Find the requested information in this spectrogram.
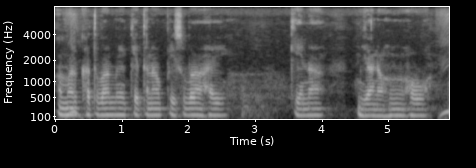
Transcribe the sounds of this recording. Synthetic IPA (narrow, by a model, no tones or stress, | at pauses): əməɾkʰət̪ʋamẽkɪt̪napɪsbaɦɛ | kena | d͡ʒanəɦũɦoː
